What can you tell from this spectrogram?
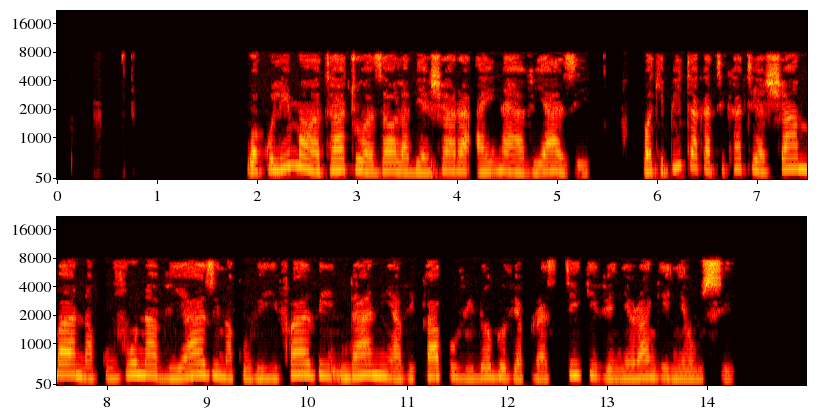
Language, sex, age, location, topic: Swahili, female, 25-35, Dar es Salaam, agriculture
